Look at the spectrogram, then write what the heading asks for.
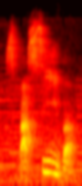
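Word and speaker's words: спасибо: Escreve-se S-P-A-S-I-B-O e pronuncia-se spasiba, spasiba.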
